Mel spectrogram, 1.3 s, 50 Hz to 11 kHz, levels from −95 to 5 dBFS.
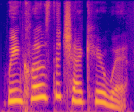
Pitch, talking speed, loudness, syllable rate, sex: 290 Hz, 225 wpm, -16 LUFS, 7.7 syllables/s, female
